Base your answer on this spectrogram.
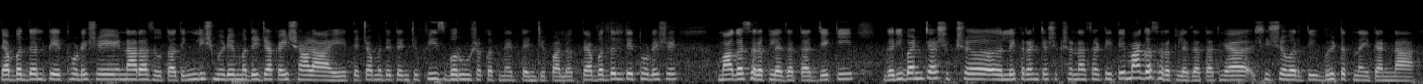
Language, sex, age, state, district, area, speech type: Marathi, female, 30-45, Maharashtra, Nanded, urban, spontaneous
